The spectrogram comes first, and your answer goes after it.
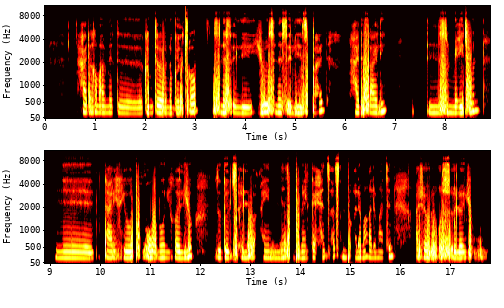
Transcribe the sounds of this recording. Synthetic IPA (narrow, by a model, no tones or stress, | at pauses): ħad̪ɐxɐmamnɐt̪kʰɐmt̪ʼɨbɐβɨnɐɡɐlt͡sʼomsɨnɐsɨʔɨliɨjːusɨnɐsɨʔɨlizɨbːahal | ħad̪ɐsali | nɨsɨmːɨʕit̪ʰwnː | ɨt̪ʰaɾixiwot̪kʰɨxowunuwnjɪxɨlɨju | zɨɡɐlt͡sʼɐluʕajnɨnːɐt̪bɨmɐlkʰɐħɨnt͡sʼat͡sʼɨnbɨkʼɐlɐmakʼɐlɐmat̪ʰɨnʔaʃɐβɾṵxʼɨ̰sɨ̰ʔɨloɨjːu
